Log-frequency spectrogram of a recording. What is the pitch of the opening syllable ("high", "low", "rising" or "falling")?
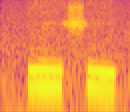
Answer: low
